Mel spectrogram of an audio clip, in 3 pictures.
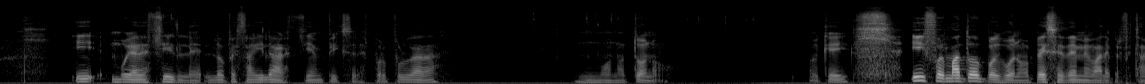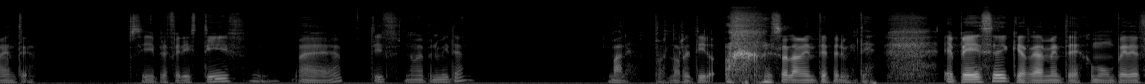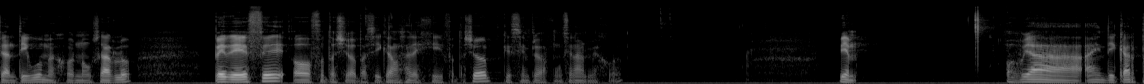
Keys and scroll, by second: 5.9-7.5 typing, 32.6 super+w.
